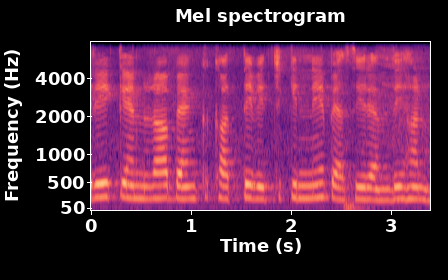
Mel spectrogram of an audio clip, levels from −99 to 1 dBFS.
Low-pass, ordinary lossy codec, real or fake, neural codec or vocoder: 7.2 kHz; none; real; none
